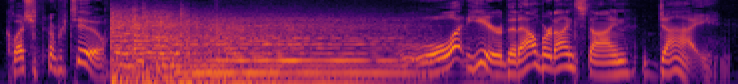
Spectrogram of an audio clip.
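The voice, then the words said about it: Announcer voice. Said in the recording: “there's my announcer voice.”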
